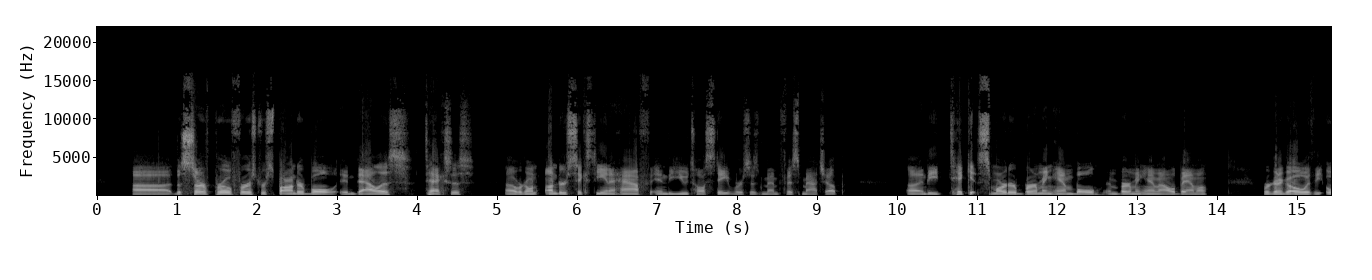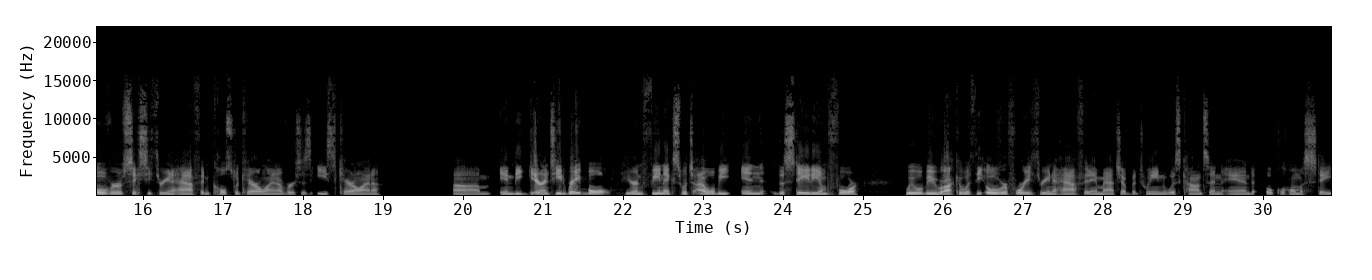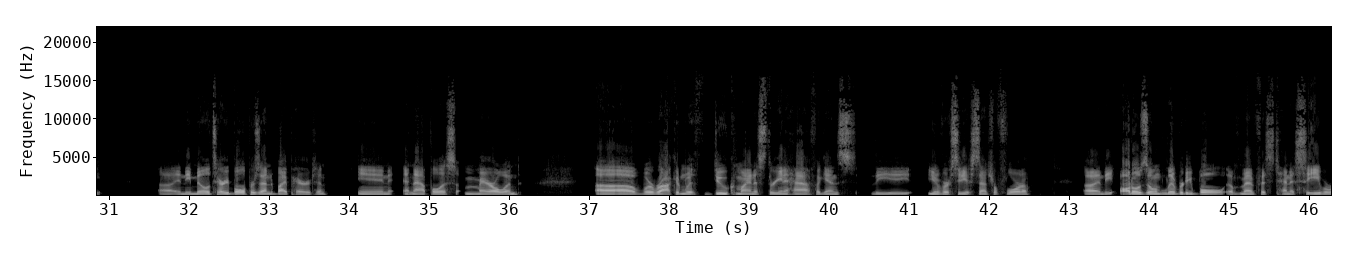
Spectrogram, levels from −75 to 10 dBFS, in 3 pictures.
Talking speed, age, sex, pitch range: 160 wpm, 20-39, male, 105-125 Hz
